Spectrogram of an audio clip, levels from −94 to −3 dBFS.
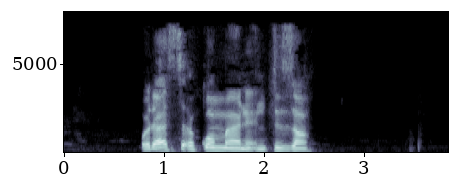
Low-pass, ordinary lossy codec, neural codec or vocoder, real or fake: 7.2 kHz; MP3, 48 kbps; codec, 16 kHz, 6 kbps, DAC; fake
